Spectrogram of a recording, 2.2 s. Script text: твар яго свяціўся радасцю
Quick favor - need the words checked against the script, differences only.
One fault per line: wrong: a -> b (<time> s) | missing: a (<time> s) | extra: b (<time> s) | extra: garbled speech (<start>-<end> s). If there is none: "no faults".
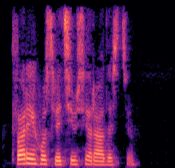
no faults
